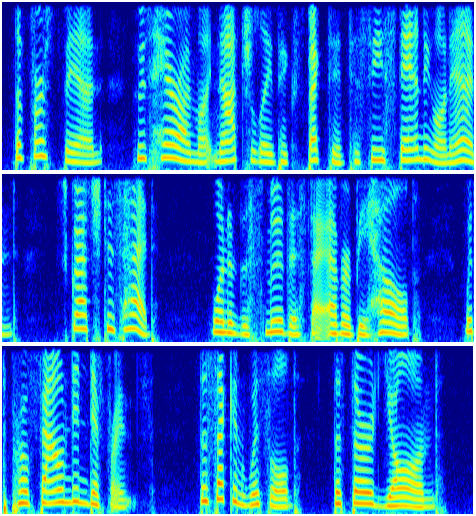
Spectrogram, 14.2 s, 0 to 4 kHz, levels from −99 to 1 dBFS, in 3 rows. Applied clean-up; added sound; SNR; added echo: none; none; none; none.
